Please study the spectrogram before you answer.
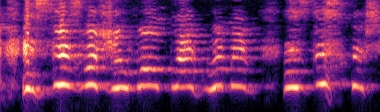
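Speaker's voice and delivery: high, loud mock rant through laughter; mocking angry ranter. Streamer mimics the mad man's rant, high and loud through laughter. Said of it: "He's big mad".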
